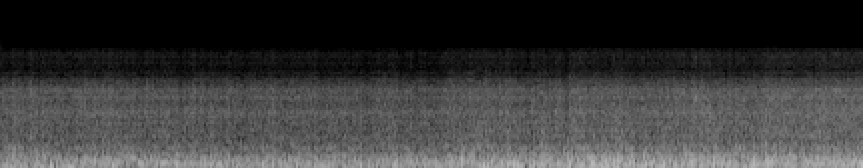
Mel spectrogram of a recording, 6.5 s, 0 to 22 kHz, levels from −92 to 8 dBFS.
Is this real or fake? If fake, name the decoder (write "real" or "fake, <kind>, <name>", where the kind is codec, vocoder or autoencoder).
real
